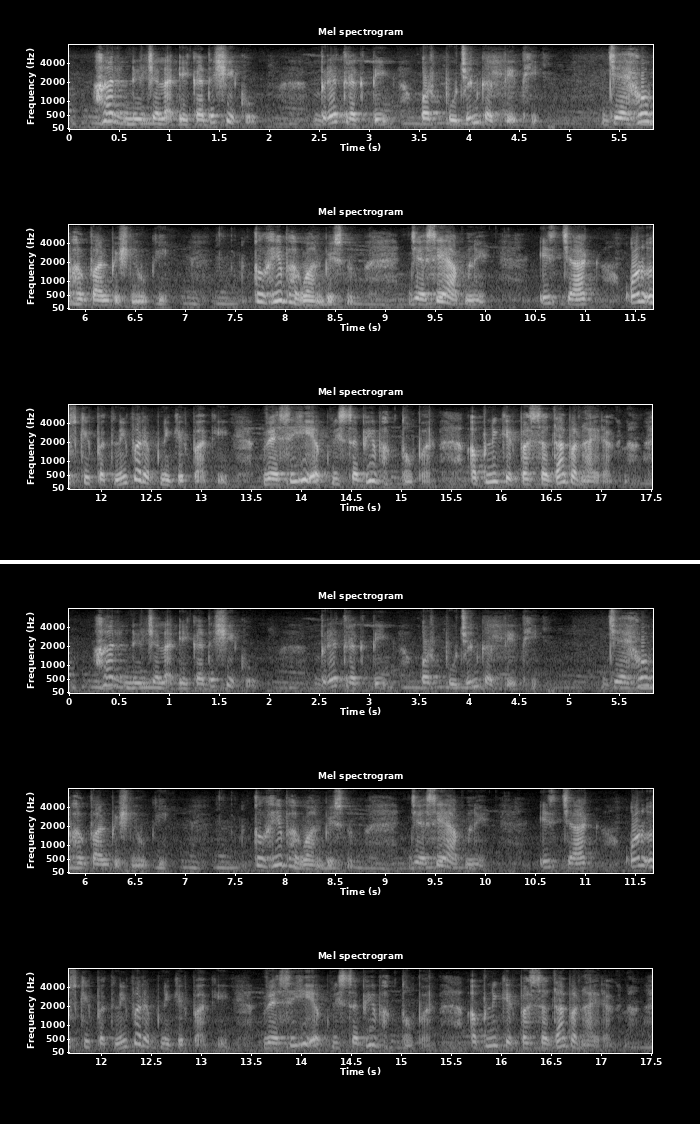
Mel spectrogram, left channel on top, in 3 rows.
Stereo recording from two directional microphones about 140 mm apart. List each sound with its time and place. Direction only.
0.3 s a woman's voice: 45° left (ahead or behind)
